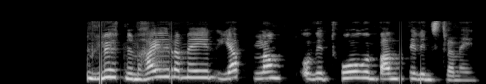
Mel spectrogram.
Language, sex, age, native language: Icelandic, female, 30-39, Icelandic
